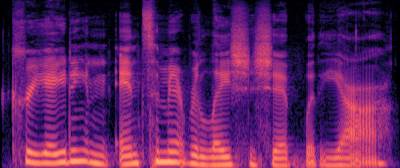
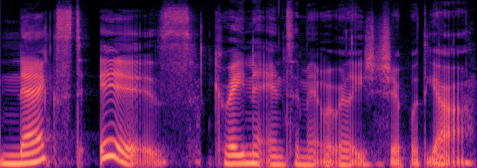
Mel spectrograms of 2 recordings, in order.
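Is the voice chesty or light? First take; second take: chesty; light. First: It is said in a fuller, chestier voice. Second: It is said in a lighter, plainer voice.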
